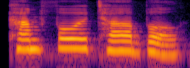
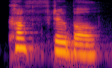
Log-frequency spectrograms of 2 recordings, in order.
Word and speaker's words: comfortable: common American English pronunciation I'm using three syllables here and it's sounding like cuffs doable comfortable uncomfortable are you feeling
